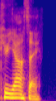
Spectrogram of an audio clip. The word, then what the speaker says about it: Kouyaté: And Kouyaté.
